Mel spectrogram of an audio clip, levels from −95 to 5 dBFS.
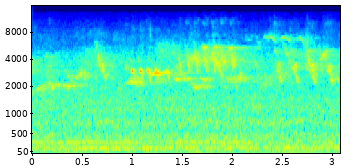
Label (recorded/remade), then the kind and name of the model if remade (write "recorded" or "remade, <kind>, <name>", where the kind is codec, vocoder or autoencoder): remade, vocoder, Vocos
